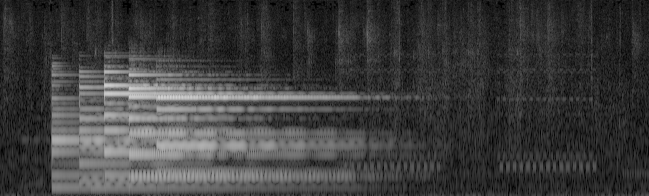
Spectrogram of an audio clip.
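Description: Background music sting: a chord whose notes come in one after another about half a second in, then rings out and fades over about three seconds.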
